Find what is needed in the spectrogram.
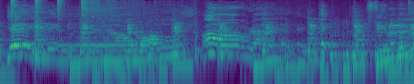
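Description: A live reggae band plays with electric bass, drum kit, electric guitars and keyboard over a steady beat. Wordless sung phrases slide over the band near the start, again about halfway through, and at the end.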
